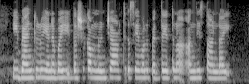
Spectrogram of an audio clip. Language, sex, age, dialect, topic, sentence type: Telugu, female, 18-24, Southern, banking, statement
